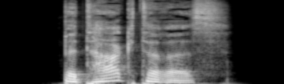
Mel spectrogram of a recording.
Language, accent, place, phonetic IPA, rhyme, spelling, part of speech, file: German, Germany, Berlin, [bəˈtaːktəʁəs], -aːktəʁəs, betagteres, adjective, De-betagteres.ogg
- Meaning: strong/mixed nominative/accusative neuter singular comparative degree of betagt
